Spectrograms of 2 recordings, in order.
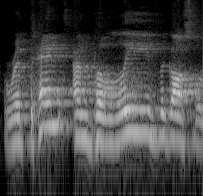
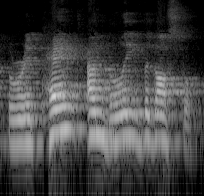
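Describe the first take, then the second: First: "Repent" leaned on, each word slowed and weighted; slow emphatic repeat. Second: Said in the usual way. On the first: Shown as a demonstration. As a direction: hammer "Repent and believe the gospel" slowly home.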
